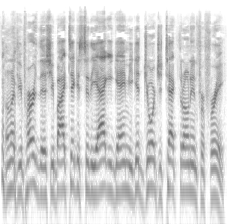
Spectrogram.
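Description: A man's voice: medium pitch, fairly even intonation, brisk, dry recording. A man hosting a sports radio show in casual, conversational talk.

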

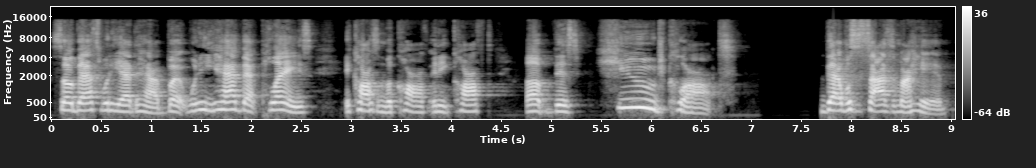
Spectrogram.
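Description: Congested woman, lively chatty co-host. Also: mid-range voice, measured pace. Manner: animated, explains medical terms plainly. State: congested, stuffy nose. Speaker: podcast co-host. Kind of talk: casual chat.

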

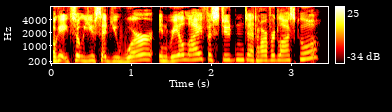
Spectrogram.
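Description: A woman hosting a radio call-in show as a psychologist, giving animated, encouraging advice. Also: on the high side, a little fast, no room sound, studio quality. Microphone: studio microphone.

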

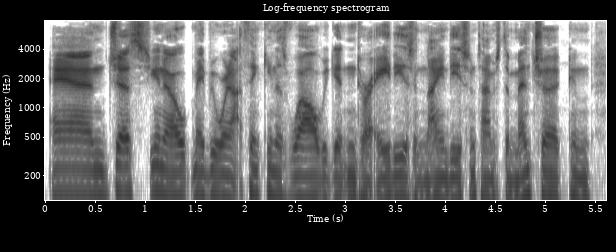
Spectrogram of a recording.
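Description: A man speaking as a throat and voice doctor, giving calm, measured, clinical explanations in an interview. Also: sits low, no echo. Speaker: otolaryngologist guest.

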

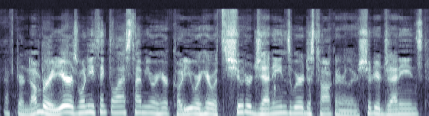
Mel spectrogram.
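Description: A man's voice: fairly high pitch, racing, warm tone, no room sound. A man who books concerts, chatting loosely in the studio and promoting shows. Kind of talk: casual radio chat.

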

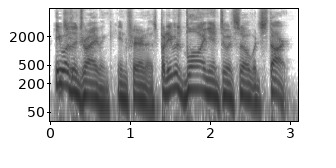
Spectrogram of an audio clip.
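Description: A man's voice: lowish voice, very animated, fast, no echo, clean studio sound. A man co-hosting a talk radio show, joking his way through crime news with rhetorical asides. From Ireland. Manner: wisecracking, rhetorical "right?" and "okay?".

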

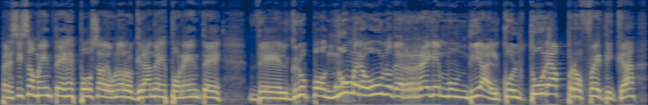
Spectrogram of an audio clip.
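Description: A Puerto Rican man hosts a live radio show with high-pitched, eager chatter full of fillers. He is close on a studio mic with a dry sound. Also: darkish tone, dry recording. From Puerto Rico. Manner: enthusiastic, chatty, many fillers. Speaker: radio host.

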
